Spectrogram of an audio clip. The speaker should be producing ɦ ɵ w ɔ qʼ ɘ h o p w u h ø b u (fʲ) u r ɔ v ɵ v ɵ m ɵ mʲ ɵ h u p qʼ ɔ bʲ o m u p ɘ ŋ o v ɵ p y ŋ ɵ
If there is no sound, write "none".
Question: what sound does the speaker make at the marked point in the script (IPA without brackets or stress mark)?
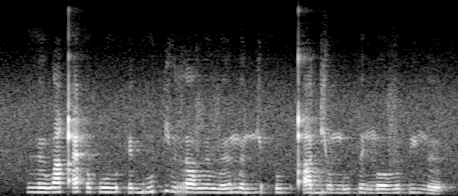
pʲ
